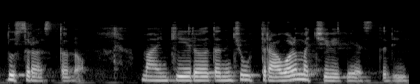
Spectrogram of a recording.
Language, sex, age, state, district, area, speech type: Goan Konkani, female, 18-30, Goa, Canacona, rural, spontaneous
